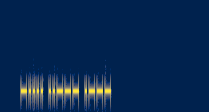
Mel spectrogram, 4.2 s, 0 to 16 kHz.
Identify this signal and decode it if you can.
Morse code, heard as a keyed tone, about 29 wpm, 700 Hz. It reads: 62J
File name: Speed-Racing - Three Letter-Number Combinations - 25wpm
